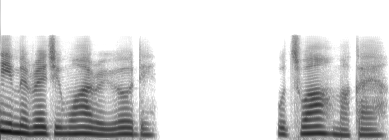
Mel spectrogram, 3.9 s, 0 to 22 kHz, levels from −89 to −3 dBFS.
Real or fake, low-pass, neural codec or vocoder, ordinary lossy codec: fake; none; codec, 16 kHz, 0.2 kbps, FocalCodec; none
